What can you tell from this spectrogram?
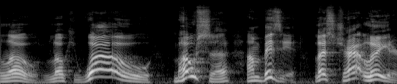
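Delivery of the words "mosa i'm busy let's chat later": swooping put-on Southern US accent. Streamer voicing a game character's dialogue: southern accent. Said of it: "I don't know why I'm giving him a southern accent".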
